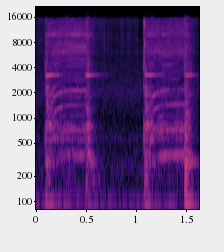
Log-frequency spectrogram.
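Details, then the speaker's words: Single actuator motor on a DIY 6DOF motion simulator control box, 24 V supply, about 1 A draw, first test: two short half-second whirs with clunks at start and stop; normal operation. "well as you can hear the motor is moving so let's turn the lights back on okay and we have movement"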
